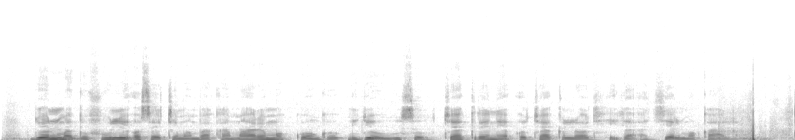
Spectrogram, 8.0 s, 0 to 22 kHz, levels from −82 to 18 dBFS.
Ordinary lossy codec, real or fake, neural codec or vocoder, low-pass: MP3, 96 kbps; real; none; 19.8 kHz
